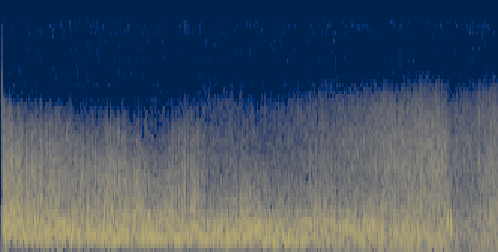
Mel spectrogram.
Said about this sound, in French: Et au milieu de l'orage, des éclairs, du tonnerre, dans une chambre éclairée par le passage des éclairs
